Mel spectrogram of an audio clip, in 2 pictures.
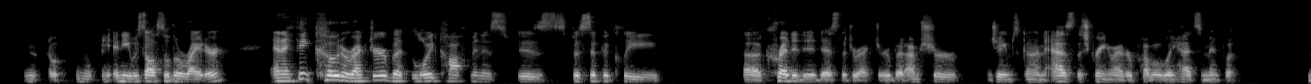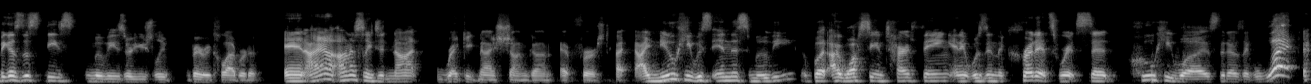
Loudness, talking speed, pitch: -22 LUFS, 190 wpm, 165 Hz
